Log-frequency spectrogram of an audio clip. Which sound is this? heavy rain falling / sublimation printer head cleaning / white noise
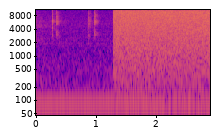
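white noise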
